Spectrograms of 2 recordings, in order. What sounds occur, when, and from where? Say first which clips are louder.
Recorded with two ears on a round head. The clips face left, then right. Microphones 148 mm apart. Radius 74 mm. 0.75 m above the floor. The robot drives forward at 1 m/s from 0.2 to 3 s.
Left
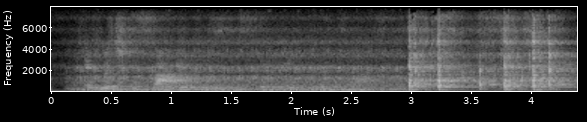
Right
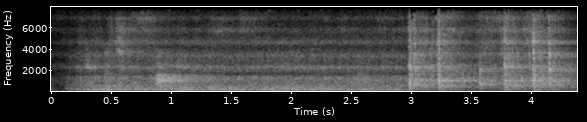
0.3 s a woman speaking: left 3 dB; 50° left (ahead or behind), 1.3 m; by 2.9 s 15° left (ahead or behind), 3.5 m
3.0 s dripping: left 4 dB; 40° left (ahead or behind), 0.7 m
